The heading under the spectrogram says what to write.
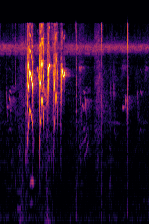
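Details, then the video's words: Brown-throated sunbird, korlap gacor style used to get other birds singing: one short burst of about five loud, high, sharply slurred chirps lasting under a second, followed by a few faint ticks. "Kolibri kelapa | manggar | suara untuk burung malas bunyi | suara korlap gacor tembakan rapat"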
